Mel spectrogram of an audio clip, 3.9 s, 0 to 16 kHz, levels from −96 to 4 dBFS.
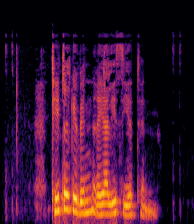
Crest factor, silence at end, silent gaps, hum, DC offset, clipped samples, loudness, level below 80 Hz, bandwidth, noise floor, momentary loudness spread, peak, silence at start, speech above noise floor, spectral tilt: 16 dB; 0.75 s; none; none; under 0.1%; under 0.1%; -15 LUFS; -54 dBFS; 9.2 kHz; -64 dBFS; 17 LU; 0 dBFS; 0.8 s; 49 dB; -6.5 dB/octave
